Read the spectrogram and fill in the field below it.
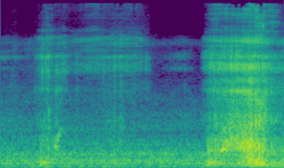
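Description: Soft breathing followed by a louder rattling, snorting inhalation: snoring.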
